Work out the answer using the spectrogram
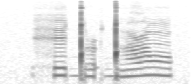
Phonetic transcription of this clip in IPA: h e ɡ͡ǃ ə˞ ʔ ɡ͡ǃ ə̃ ʕ ɔ̃

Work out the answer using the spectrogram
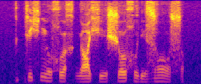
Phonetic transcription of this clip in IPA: kʲ ə ç n o̤ χʷ ɑ x ɡ ɑ xʲ e̤ ʃ o χʷ e̤ ɾʲ e̤ z ɔ̤ s

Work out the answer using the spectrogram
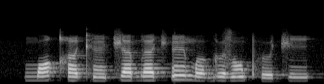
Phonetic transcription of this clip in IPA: m ɔ˩˥ qʰ i˩ kʰ ẽ˩ t͡ʃ ɛ˧ b ɛ˧ t͡ʃʼ ẽ˥ m ɤ˧ ɡ ɯ˥˩ z ɔ̃˥ pʰ ɯ˩ t͡ʃ i˧

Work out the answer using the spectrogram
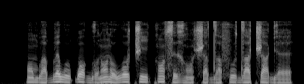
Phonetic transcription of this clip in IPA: ɔ̃˧ b a˨ b ɛ˦ w u˨ ɓ ɔ˦˨ ɡ o˨ ɾ ɔ̃˦ ɾ o˨ w o˦ t͡ʃ iː˦˨ k ɔ̃˦ s ɨ˨ ɣ ɔ̃˨ ʃ a˨ d a˨ f u˦ d a˦ t͡ʃ a˦˨ ɡ ɛ˨

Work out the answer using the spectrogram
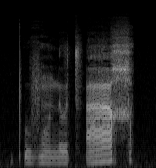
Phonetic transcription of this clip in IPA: pʼ u v õ n ɵ t͡sʼ a χ

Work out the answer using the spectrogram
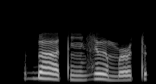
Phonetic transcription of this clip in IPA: ɠ ɜ t ĩ z ɘ m ə˞ t

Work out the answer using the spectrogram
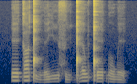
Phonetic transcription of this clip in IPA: e˥ ɡ a˥ ǃ i˩ l ɪ˧ j i˧ s i˩ ɡ͡ǃ ɛ˥ w ǃʼ e˥ ɠ o˧ w e˩

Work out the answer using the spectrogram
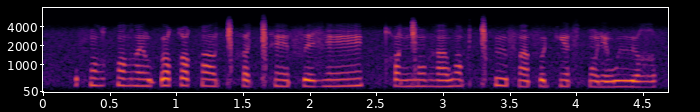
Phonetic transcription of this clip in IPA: f õ ʁ q ũ ʁ ẽ u̯ ʔ u q ʉ q ã u̯ ǀʰ ɐ ǀʰ ẽ f e z ẽ | qʰ o ŋ͡ǀ õ ɦ ã w õ q ǀʰ ɨ f ã f ɵ kʲ ɐ̃ s p õ ɾʲ ɐ̃ w ɨ ʁ

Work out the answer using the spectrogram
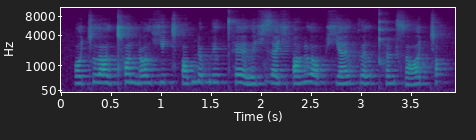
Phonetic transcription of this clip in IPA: ɔ˩˥ c l ɒ˧˩ l cʰ ɒ˧˩ n ɳ ɔ˧˩ l ç ɛ˧˩ c ʔ ɒ˩˥ b ɳ ə˩˥ b ɪ˧˩ l t̪ʰ ɛ˧˩ l ə˩˥ ç z æ˩˥ ç ʔ ɑ˩˥ ɳ l ɔ˩˥ b ç æ˩˥ l k ə˩˥ l qʰ ɪ˩˥ ɳ s ɒ˩˥ c

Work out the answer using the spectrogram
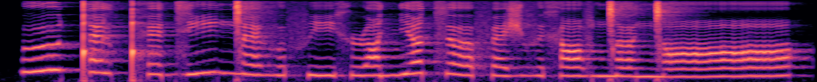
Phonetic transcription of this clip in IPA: ʊː ǃ æ l ǃʰ ɛ d͡z iː ŋ͡ǀ æ v ʊ f iː x ɹ ɑ nʲ ɑ t͡s ʌː f æ ʒ v ɪ x ɑ v ŋ͡ǀ ʌː ŋ͡ǀ ɑː

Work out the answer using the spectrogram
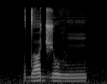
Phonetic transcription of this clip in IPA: d ʌ d͡ʒ u v i

